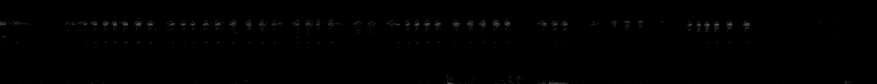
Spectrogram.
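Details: Eight great tit nestlings, hatched 25 March 2022, in an Israeli nest box as parents feed them between 25 and 70 prey an hour; dense, very high, thin chirping pulses pour out rapidly in near-continuous bursts with brief pauses.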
